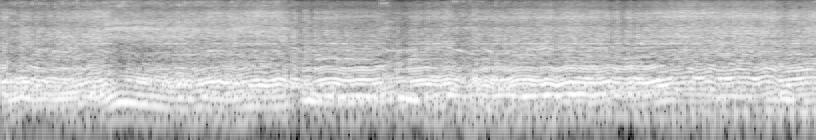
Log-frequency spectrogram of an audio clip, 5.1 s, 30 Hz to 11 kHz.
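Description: Kawasaki KMX125's two-stroke single-cylinder engine running under way, its revs rising and falling repeatedly.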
